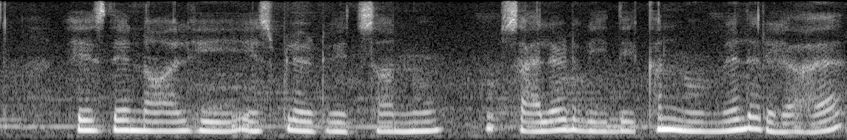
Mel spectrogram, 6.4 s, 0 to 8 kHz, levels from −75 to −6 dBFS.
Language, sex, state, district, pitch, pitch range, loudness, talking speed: Punjabi, female, Punjab, Kapurthala, 205 Hz, 195-225 Hz, -15 LUFS, 140 wpm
